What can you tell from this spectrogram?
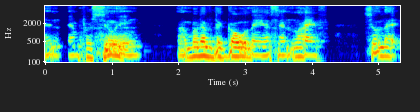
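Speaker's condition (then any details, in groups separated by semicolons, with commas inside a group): ALS; hoarse voice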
